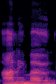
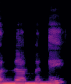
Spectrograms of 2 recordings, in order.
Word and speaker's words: anemone: this is a well you can either pronounce the ana moan or anemone fleeting passion look at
